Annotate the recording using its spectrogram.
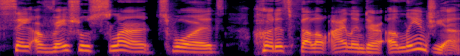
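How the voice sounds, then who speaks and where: Speaking with an animated tone and a New York accent, a woman takes a fairly slow pace. The sound is dry and close, with no echo. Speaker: reality TV commentator. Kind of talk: casual commentary.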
